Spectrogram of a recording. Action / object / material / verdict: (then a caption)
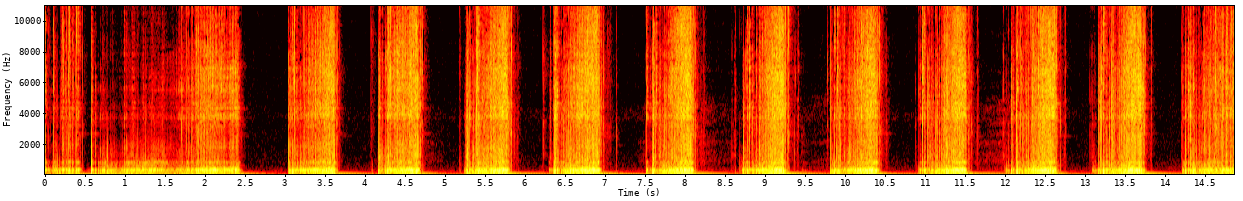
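scrape / metal mesh microphone grille / metal mesh / none. Extra-long acrylic nails on both hands rapidly scratch and tap the hollow, rounded metal mesh grille of a bare USB condenser microphone with a rhinestone-decorated body. The sound is a string of close, aggressive bursts of bright, crackling scratching over a low rumble, repeating roughly once a second with short silent gaps between them.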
